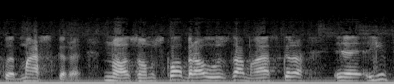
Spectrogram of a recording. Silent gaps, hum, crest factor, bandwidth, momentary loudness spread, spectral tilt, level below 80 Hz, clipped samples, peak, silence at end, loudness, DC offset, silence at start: none; none; 12 dB; 9.2 kHz; 5 LU; -6.5 dB/octave; -26 dBFS; under 0.1%; -8 dBFS; 0 s; -22 LUFS; under 0.1%; 0 s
